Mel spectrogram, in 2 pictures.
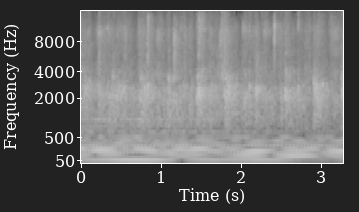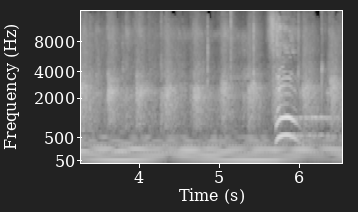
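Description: A church audience claps steadily in rhythm over sustained, droning musical tones, applauding for Jesus. The applause is moderate rather than loud, with a brief swooping tone rising near the end.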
